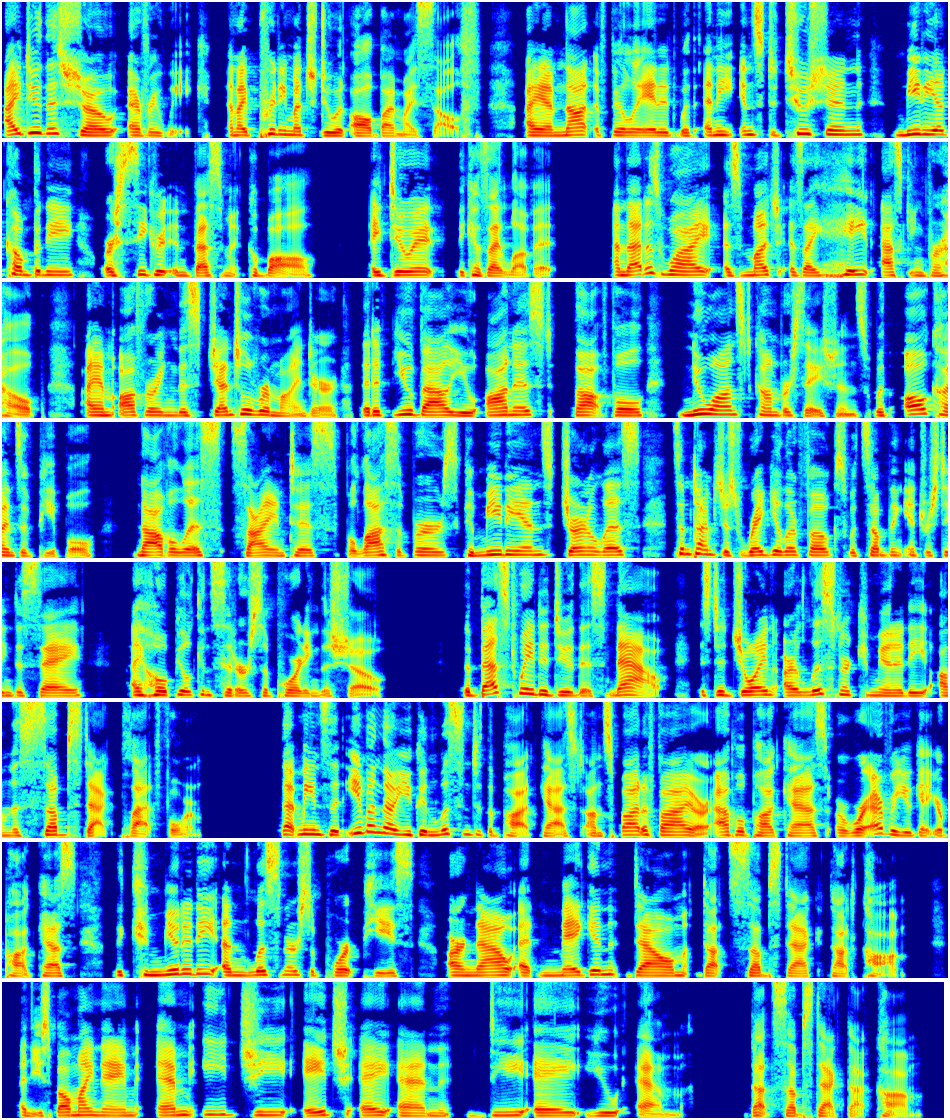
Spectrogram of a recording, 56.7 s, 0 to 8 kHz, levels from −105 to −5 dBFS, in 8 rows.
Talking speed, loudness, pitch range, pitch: 160 wpm, -19 LUFS, 175-215 Hz, 190 Hz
